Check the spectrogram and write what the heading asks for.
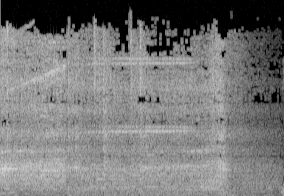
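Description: Loud, dense horror-film trailer sound design with music: a sudden noisy hit that holds steady, then cuts off about three seconds in.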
